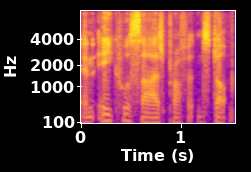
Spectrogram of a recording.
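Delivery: usual speaking voice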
